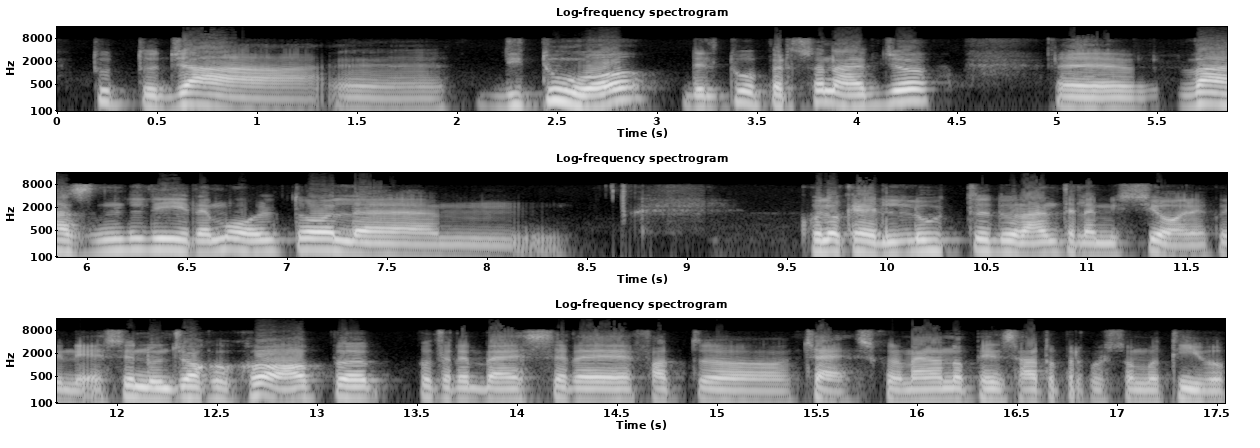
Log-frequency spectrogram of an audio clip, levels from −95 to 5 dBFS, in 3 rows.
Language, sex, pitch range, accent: Italian, male, 115-140 Hz, native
